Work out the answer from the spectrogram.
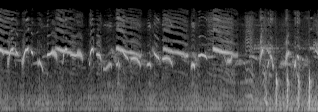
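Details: Tame Chinese hwamei kept caged, gripping the bars and flaunting wings and tail, pouring out a dense, varied stream of high whistled and slurred notes, closing with sharp clicking calls.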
